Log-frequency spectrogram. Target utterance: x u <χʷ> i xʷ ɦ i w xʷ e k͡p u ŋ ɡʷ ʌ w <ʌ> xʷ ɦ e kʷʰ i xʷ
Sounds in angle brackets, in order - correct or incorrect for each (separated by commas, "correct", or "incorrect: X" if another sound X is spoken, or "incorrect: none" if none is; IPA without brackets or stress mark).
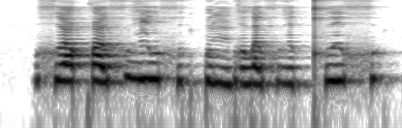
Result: incorrect: qʷ, incorrect: a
